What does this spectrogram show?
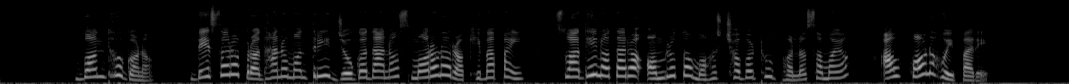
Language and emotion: Odia, neutral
